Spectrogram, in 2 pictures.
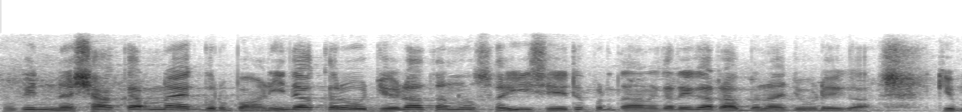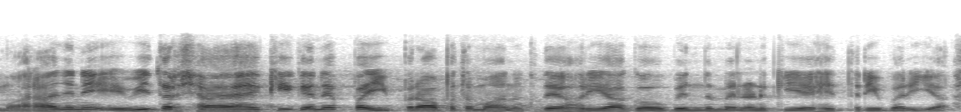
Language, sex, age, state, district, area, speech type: Punjabi, male, 18-30, Punjab, Patiala, rural, spontaneous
